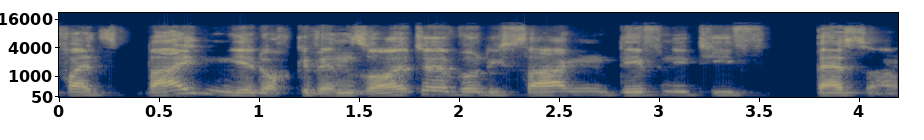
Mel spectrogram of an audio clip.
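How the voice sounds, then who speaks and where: A man's fairly high-pitched voice moves along at a moderate pace. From Bavaria, Germany (Neu-Ulm). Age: 30s. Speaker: local party member. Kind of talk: interview. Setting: online call. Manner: formal.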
